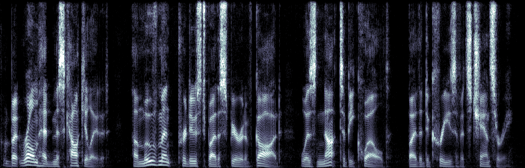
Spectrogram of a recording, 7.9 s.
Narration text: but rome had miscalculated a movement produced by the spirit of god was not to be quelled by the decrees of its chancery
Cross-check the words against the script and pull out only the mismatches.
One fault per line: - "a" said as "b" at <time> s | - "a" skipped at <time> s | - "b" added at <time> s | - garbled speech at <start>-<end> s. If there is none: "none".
none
